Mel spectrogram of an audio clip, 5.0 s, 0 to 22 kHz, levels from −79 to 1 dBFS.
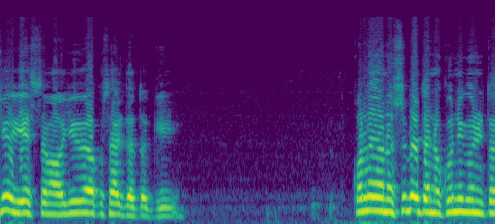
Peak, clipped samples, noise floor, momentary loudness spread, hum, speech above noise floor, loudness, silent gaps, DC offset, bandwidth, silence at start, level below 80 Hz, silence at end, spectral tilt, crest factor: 0 dBFS; under 0.1%; -53 dBFS; 10 LU; none; 45 dB; -9 LUFS; none; under 0.1%; 10 kHz; 0 s; -48 dBFS; 0 s; -7.5 dB/octave; 10 dB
